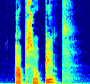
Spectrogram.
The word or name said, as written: absorbent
